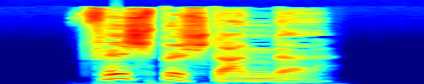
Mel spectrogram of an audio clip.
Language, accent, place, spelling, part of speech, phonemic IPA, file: German, Germany, Berlin, Fischbestande, noun, /ˈfɪʃbəˌʃtandə/, De-Fischbestande.ogg
- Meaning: dative singular of Fischbestand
